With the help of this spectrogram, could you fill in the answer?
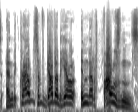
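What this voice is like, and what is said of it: Weak put-on Scottish accent. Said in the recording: “I think that's a Scottish accent ... We are not close on the accent.”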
